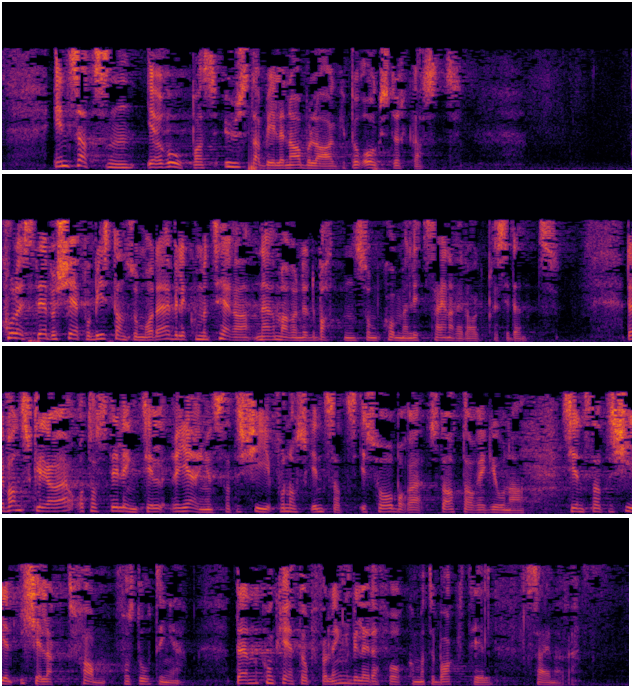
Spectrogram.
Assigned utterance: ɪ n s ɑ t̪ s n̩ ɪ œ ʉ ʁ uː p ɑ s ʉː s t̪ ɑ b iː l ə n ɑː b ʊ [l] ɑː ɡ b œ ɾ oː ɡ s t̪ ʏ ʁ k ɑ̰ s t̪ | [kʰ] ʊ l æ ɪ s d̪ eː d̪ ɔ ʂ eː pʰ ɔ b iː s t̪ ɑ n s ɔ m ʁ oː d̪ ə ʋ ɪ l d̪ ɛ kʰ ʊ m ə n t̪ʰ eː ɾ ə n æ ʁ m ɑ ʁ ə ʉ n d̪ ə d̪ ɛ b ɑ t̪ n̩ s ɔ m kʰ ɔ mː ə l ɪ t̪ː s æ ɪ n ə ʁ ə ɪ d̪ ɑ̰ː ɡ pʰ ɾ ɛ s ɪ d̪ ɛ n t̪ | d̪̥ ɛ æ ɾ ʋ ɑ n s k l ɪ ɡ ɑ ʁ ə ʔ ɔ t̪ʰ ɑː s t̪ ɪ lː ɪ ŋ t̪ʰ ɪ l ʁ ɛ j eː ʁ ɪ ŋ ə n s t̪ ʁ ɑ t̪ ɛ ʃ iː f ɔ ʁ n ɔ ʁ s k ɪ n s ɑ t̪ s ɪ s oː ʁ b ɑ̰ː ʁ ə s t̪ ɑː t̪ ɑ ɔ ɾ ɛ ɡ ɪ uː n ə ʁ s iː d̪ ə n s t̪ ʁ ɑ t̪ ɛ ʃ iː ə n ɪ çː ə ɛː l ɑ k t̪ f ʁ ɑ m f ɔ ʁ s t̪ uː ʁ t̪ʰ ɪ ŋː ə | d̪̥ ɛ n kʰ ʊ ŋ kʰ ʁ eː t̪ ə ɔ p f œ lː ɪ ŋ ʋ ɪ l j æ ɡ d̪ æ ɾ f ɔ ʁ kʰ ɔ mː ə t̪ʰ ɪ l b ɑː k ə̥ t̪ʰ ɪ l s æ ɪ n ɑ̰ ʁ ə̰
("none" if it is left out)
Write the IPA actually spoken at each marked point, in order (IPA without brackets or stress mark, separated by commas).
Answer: l, kʰ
